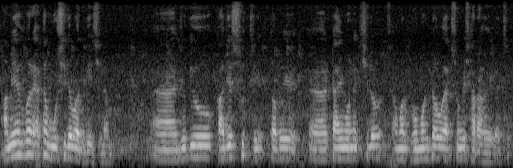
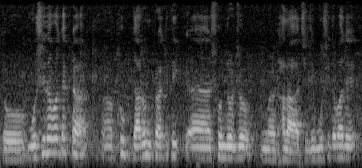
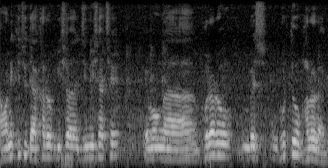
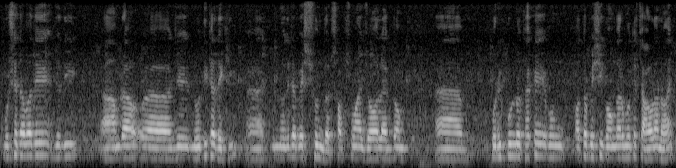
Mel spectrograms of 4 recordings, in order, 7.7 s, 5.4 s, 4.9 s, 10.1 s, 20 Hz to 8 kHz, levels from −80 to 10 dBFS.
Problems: none marked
